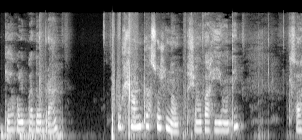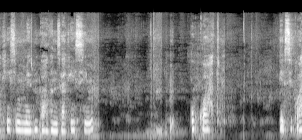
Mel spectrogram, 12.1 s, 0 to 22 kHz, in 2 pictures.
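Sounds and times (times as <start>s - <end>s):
woman speaking: 0.0s - 1.3s, 2.2s - 4.9s, 5.8s - 8.1s, 9.8s - 10.6s, 11.6s - 12.0s.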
